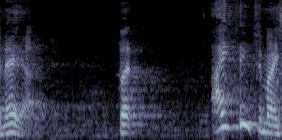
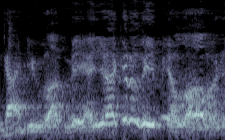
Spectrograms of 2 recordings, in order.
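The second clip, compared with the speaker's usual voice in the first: higher, louder anguished cry to God; mock sob-choked plea, higher and louder; desperate prayer; 4 dB louder than usual. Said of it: "held it believing".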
